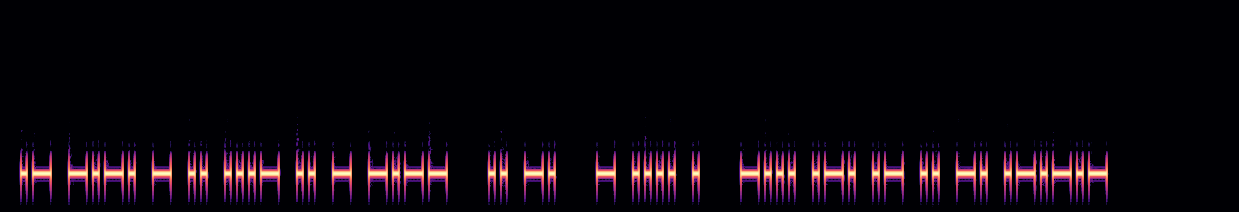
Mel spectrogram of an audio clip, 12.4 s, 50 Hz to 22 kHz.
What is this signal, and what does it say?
Morse code, heard as a keyed tone, about 20 wpm, 700 Hz. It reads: ACTIVITY IN THE BRAIN.
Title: Sentences from Top 1000 Words - Review Part 6 - 20wpm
